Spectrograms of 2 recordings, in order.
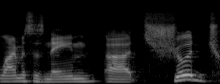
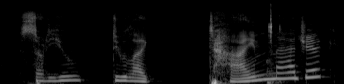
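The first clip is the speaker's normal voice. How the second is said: put-on whisper, higher pitch; 4 semitones higher than usual. Voicing Limus leaning in to ask the player a question, whispering. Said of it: "leans in and whispers".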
